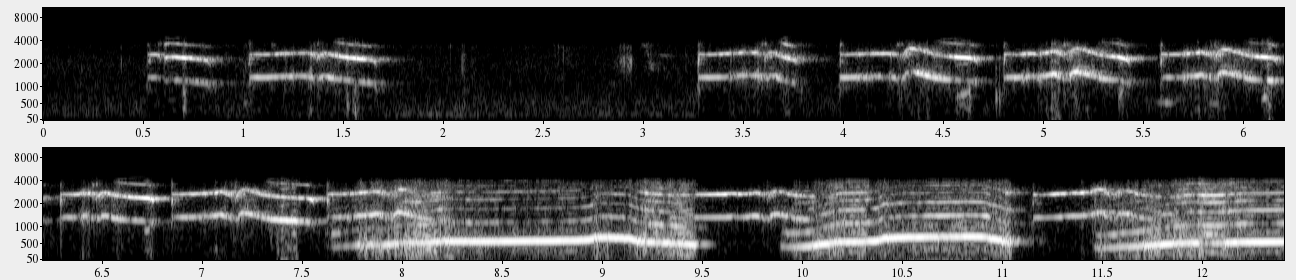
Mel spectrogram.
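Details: Pet dog singing along to a squeaky rugby ball it bites: first a run of short, high, paired squeaks, then from midway long wavering howls that rise and fall, interrupted by more squeaks.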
